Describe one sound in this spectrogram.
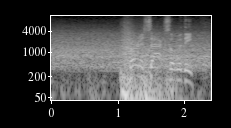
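A body slams onto a wrestling ring mat with a thud.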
